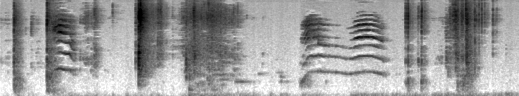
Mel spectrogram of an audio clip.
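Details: Persian cat at a cattery among playing cats and kittens, giving one clear, tonal meow lasting about a second that arches up and then falls, amid sharp clicks, taps and rustling handling noises in a small indoor room.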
